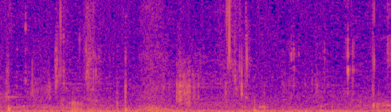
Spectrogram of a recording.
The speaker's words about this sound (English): we're taking a sip. …'s doing is he's puckering his lips. He's bringing a little retro nasal, sucking in a little air.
